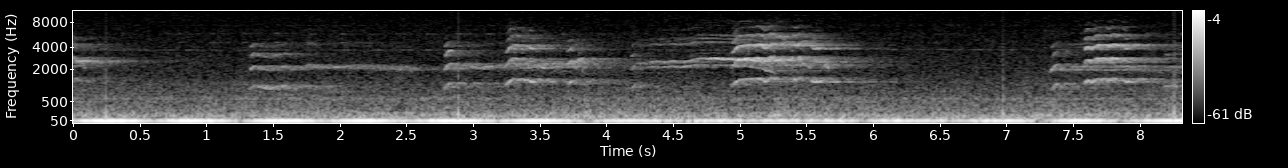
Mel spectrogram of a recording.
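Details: Peregrine falcon at a nest box in a water tower in Orange, New South Wales, Australia, early morning in October with young chicks, gives drawn-out, whining calls that waver and rise slightly, about one a second, over a steady low rumble.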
